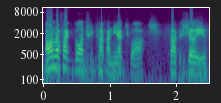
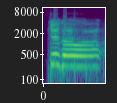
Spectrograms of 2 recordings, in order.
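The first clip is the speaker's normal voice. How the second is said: loud and clear; 5 semitones higher, 6 dB louder than usual. Real, not acted. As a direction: say Google loudly, clearly, for the mic. Voice searching on the Xbox.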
